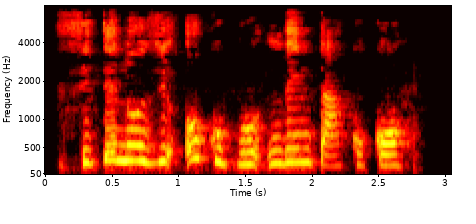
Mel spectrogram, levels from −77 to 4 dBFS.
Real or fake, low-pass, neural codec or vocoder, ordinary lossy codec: real; 7.2 kHz; none; MP3, 32 kbps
